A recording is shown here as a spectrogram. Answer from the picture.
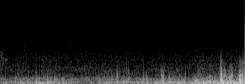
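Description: Wind rumbling on the microphone, with the wash of a fast-flowing river.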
